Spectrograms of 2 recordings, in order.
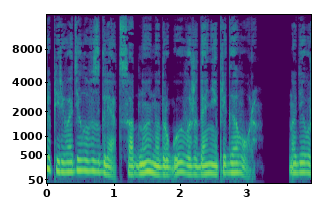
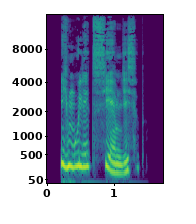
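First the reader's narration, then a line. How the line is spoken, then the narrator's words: Giggling. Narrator (Russian): хихикнула Жизель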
